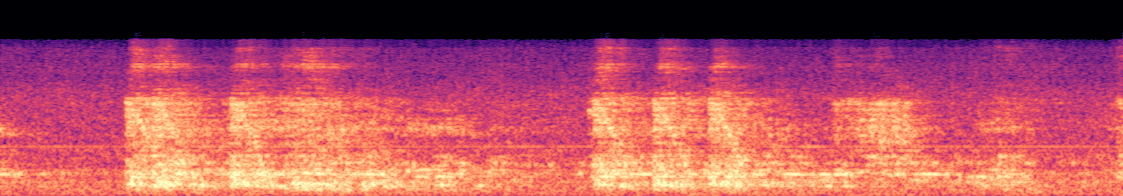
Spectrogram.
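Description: Blasts and explosions from a video game boom loudly through a television speaker.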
